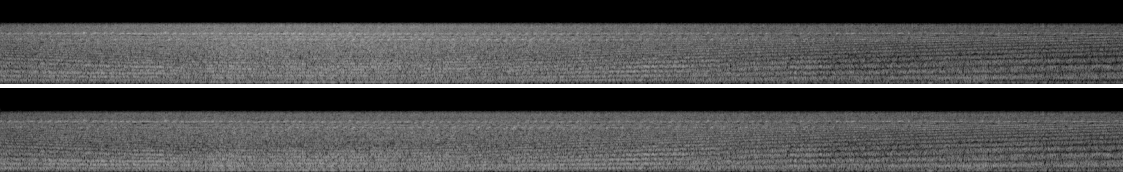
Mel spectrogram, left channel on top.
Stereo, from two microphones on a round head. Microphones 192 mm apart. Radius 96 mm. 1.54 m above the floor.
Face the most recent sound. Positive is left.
turn(degrees=10)  # may be behind; listen again after turning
